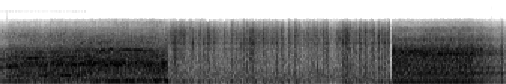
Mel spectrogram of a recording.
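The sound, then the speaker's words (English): An ambulance and two red fire engines race toward a burning plane crash, a loud, steady rushing roar of engines and noise that changes texture partway through and then returns. “An ambulance and two red fire engines race to the scene.”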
